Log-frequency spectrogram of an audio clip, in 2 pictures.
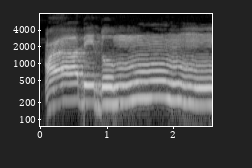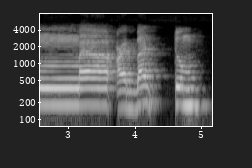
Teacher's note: تنوین کے بعد حروف یرملون میں سے میم آ رہا ہے تو ادغام ہوگا، اس لیے یہاں غنہ بھی کرنا ہے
